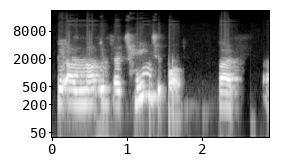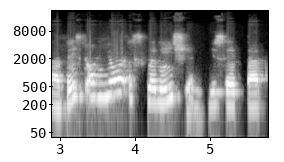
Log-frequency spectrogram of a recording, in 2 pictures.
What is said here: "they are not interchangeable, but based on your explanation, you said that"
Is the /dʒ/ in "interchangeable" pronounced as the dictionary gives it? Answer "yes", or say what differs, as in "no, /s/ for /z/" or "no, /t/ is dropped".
yes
